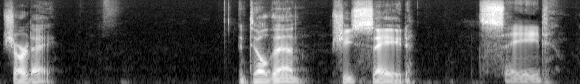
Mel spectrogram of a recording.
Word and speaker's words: Sade: If she wants to be called Sade, her name should be spelled Shardeeday. Sade.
